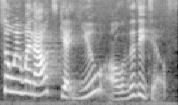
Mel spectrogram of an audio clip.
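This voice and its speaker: A woman's voice: high voice, big pitch swings, fairly quick, fairly bright tone. A woman hosting a local TV news segment, reading scripted narration. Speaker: TV news host and reporter.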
